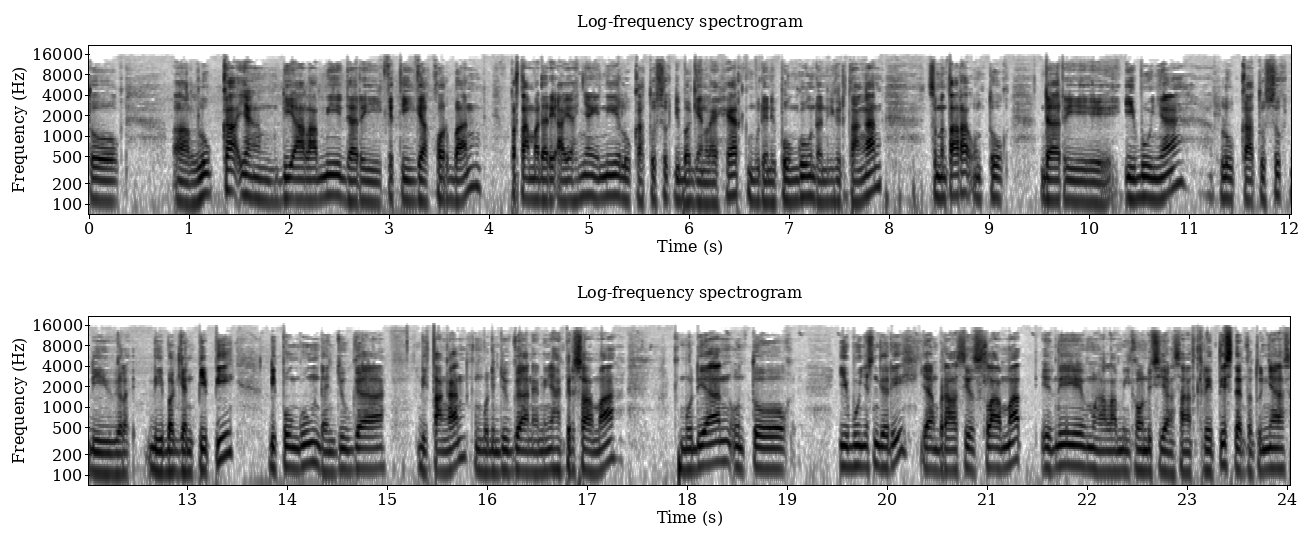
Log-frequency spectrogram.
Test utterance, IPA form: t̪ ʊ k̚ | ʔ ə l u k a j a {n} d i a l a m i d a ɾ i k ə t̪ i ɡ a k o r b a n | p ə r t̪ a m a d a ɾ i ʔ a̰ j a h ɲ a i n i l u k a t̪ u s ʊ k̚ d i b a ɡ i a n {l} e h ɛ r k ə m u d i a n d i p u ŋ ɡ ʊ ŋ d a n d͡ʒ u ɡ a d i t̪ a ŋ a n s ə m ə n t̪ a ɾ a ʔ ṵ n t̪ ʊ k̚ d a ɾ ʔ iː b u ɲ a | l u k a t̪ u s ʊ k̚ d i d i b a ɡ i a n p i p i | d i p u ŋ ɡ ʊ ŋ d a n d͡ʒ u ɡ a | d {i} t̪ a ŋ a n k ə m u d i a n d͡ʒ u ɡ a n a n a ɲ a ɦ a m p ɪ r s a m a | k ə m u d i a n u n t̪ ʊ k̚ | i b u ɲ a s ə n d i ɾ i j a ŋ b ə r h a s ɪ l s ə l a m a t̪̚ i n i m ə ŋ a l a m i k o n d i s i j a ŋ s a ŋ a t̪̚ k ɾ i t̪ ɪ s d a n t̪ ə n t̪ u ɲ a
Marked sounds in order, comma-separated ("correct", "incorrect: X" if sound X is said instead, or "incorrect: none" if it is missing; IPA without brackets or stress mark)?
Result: incorrect: ŋ, correct, correct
